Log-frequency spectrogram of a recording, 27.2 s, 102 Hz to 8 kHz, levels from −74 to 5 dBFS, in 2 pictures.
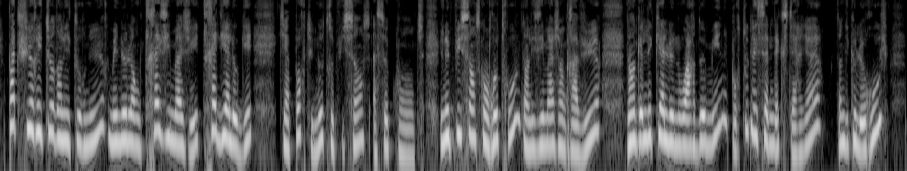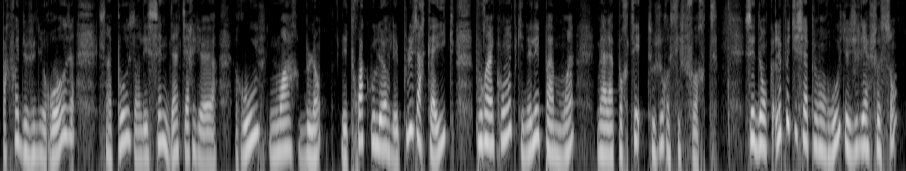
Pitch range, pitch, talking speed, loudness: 170-235 Hz, 205 Hz, 190 wpm, -19 LUFS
